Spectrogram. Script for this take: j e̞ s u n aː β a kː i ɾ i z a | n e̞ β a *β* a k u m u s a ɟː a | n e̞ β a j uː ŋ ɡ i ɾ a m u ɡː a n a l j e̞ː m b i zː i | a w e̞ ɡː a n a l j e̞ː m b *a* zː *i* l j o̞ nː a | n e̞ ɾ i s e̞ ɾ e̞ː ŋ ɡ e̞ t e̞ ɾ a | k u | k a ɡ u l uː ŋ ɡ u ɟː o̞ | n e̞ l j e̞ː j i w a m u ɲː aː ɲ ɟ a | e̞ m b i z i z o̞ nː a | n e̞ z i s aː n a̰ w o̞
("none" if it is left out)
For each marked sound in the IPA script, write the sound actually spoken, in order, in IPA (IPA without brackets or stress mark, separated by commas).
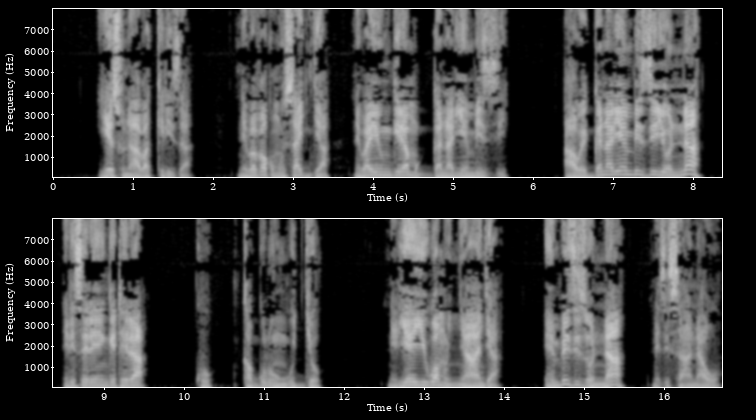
v, i, i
